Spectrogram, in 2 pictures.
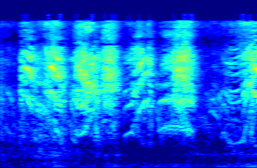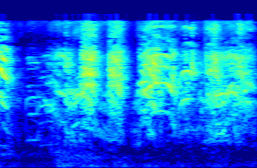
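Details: A group of parrots screeching: dense harsh rasping squawks in repeated loud bursts, each lasting roughly half a second, with a brief lull before the calling resumes.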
